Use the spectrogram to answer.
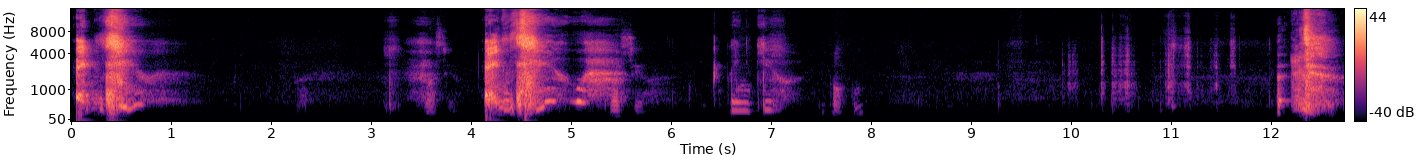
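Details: Repeated loud, explosive sneezes from a female and a male, with short breaths and quiet talk between them: a sneezing fit set off by sneezing powder (chhinkni).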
